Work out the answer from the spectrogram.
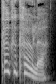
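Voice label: "coca cola", British English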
